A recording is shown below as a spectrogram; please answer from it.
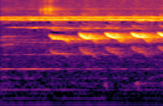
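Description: Soft background music with a low steady drone, over which a bird calls a run of repeated descending notes, about three a second, starting a little over half a second in.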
